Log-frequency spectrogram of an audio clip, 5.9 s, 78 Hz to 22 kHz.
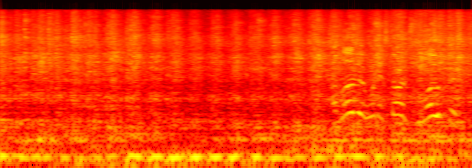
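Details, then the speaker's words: Chevy 6.0 V8 swapped truck with BTR Truck Norris cam, after replacing a faulty lifter (not valvetrain noise; 7425 pushrods didn't help): deep, slightly lumpy cammed idle, even, no lifter tick; healthy. "my problem was not valve train noise it was actually a lifter so we got that all fixed and the truck's doing great now"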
